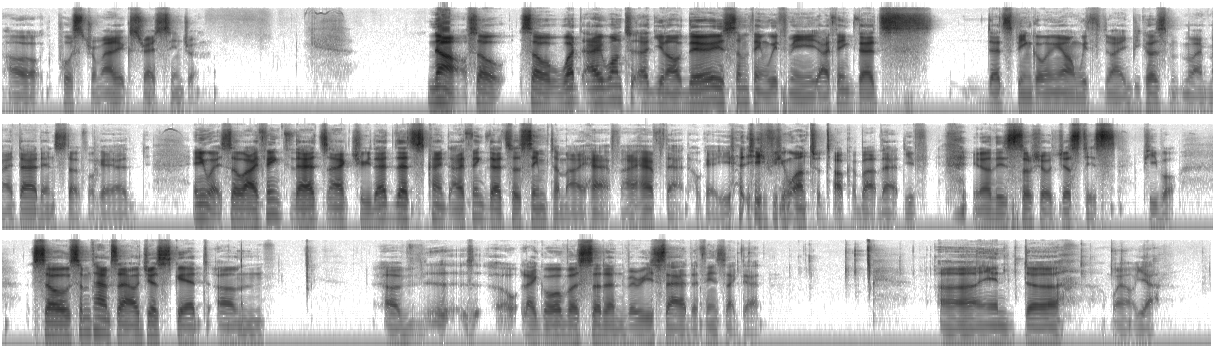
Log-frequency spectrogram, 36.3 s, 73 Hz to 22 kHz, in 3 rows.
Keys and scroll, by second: 33.7-34.4 typing.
